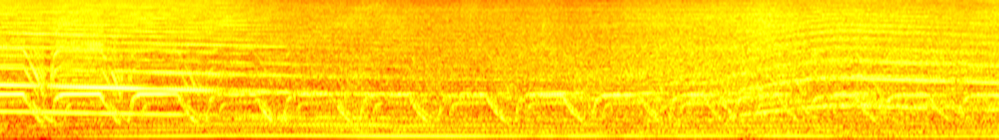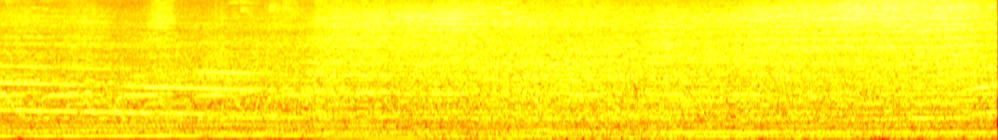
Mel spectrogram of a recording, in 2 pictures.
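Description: Heavy fire engine engines rumble as the trucks pull out and drive off.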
